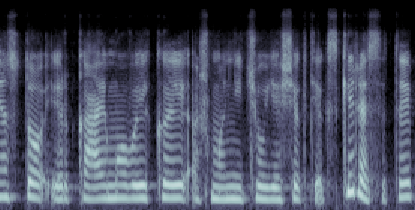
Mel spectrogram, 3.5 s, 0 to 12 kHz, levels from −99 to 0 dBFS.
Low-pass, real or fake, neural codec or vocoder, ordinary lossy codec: 7.2 kHz; real; none; Opus, 24 kbps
